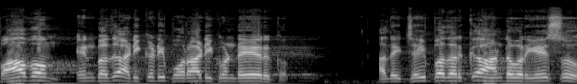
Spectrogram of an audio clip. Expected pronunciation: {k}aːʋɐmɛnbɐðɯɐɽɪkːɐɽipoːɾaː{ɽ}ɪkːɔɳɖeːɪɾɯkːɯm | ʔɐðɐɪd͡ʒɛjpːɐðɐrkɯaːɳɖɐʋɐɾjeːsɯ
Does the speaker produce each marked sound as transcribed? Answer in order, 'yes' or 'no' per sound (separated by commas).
no, yes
